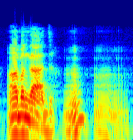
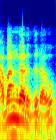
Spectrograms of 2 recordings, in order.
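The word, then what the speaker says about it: avant-garde: 아방가드. 아방가드. 그죠? 브로식이라니까 아반트의 t는 발음이 안 될 거고 아방가드. 가흐드 이렇게 되겠지만 뭐 우리가 아방가르드라고 보통 그러잖아요. 가르드 이렇게 하죠.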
